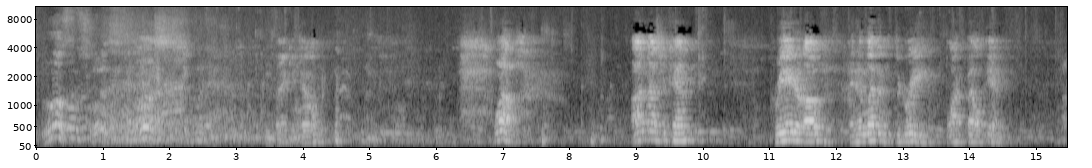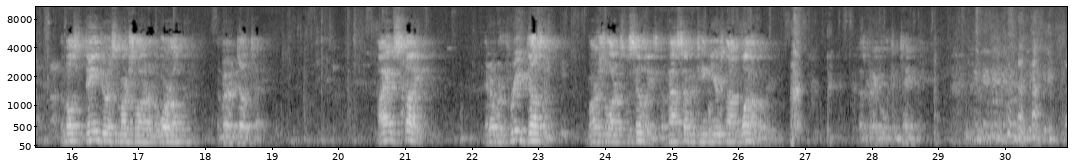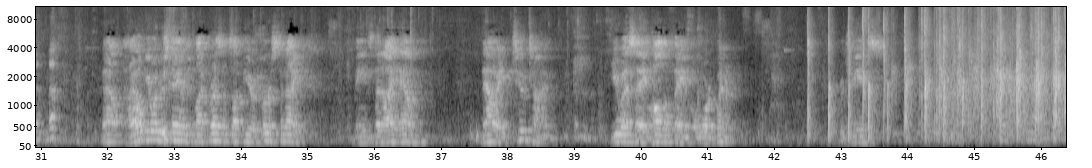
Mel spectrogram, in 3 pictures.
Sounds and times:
Male speech, man speaking: 0.1s - 2.4s, 3.4s - 4.4s, 6.9s - 7.4s, 8.9s - 14.8s, 15.4s - 19.0s, 20.6s - 21.5s, 22.2s - 26.7s, 27.8s - 28.8s, 31.9s - 36.8s, 37.6s - 38.8s, 39.6s - 41.5s, 43.0s - 43.7s.

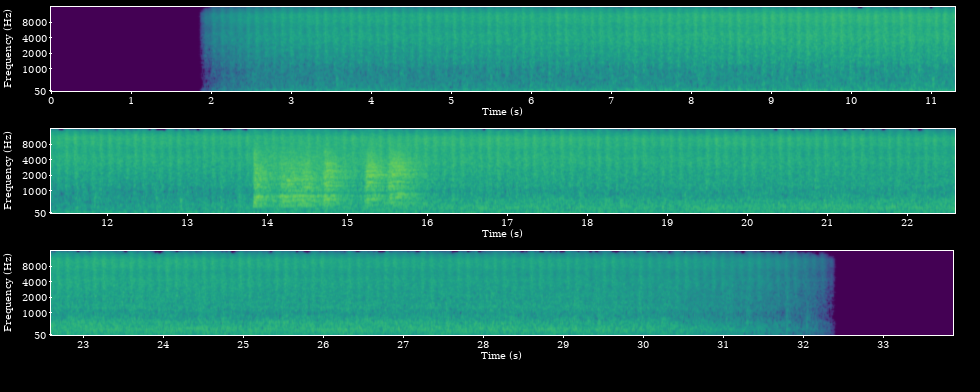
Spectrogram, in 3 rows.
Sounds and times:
Railroad car, train wagon: 1.9s - 32.4s.

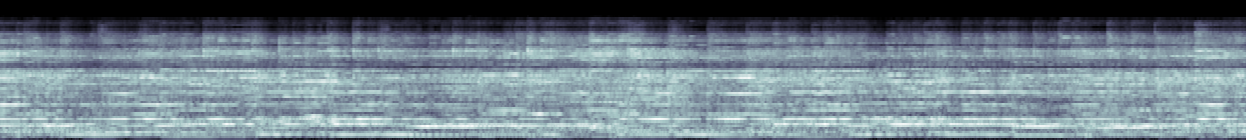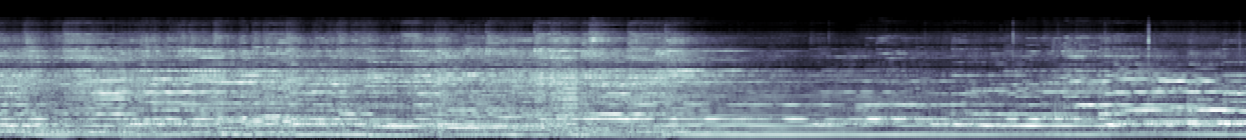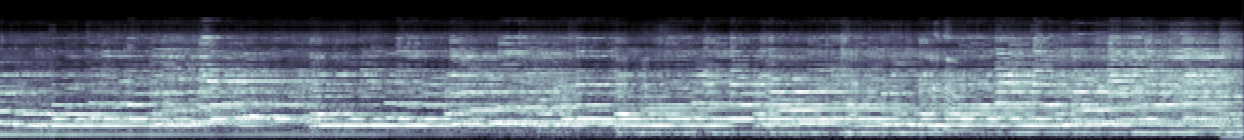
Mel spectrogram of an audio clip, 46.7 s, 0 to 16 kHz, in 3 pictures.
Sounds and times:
Guitar: 0.0s - 46.7s.

